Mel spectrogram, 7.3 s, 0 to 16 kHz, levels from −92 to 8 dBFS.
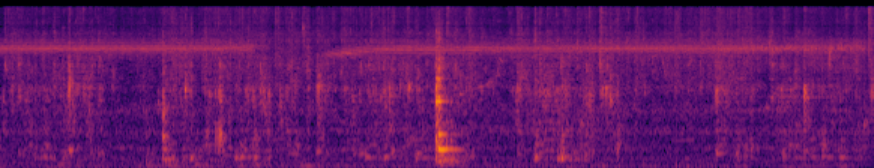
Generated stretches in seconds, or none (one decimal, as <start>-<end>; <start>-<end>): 6.2-7.3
